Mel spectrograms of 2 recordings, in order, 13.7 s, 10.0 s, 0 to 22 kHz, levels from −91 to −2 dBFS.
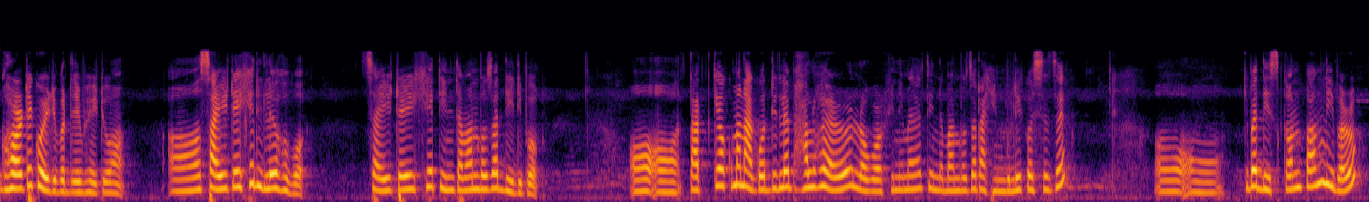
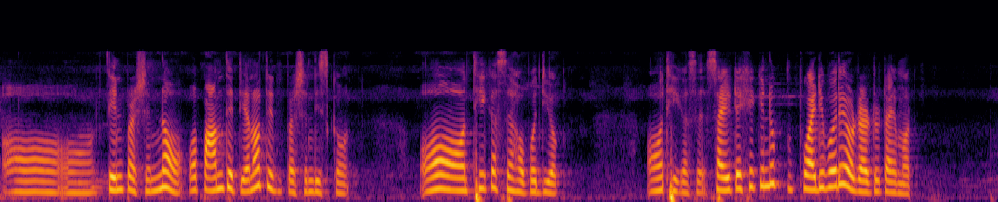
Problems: background sounds at intervals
